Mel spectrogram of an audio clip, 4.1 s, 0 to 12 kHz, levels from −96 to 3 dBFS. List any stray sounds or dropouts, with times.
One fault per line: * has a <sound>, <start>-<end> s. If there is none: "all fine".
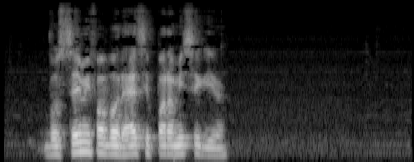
all fine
